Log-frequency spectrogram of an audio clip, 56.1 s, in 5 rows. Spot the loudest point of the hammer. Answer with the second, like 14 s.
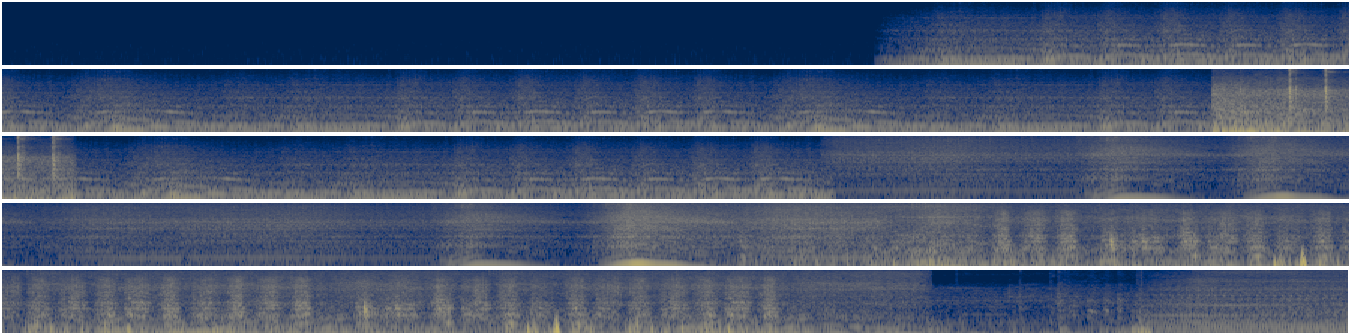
23 s.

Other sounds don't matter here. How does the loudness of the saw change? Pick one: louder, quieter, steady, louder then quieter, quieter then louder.
louder.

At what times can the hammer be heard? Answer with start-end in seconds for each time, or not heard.
21.3-23.1.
